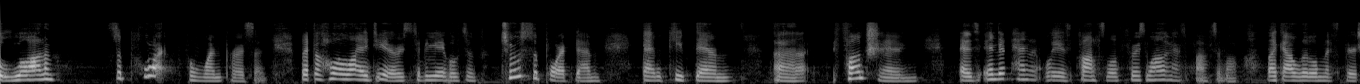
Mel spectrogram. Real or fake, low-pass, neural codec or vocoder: fake; 7.2 kHz; codec, 16 kHz in and 24 kHz out, 0.6 kbps, FireRedTTS-2 codec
